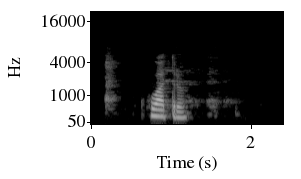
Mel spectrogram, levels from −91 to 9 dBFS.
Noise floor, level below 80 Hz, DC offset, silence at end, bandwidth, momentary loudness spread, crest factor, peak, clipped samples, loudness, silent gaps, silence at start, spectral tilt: under -90 dBFS; -84 dBFS; under 0.1%; 0.85 s; 5.6 kHz; 21 LU; 22 dB; -14 dBFS; under 0.1%; -31 LUFS; none; 0.15 s; -9.5 dB/octave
